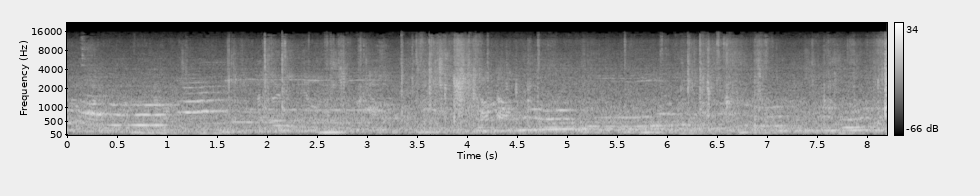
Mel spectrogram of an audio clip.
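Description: Simulated sparring swords clacking together several times as two fighters exchange blows, the loudest strike about four seconds in, over background voices.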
